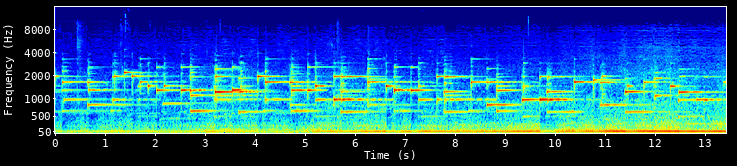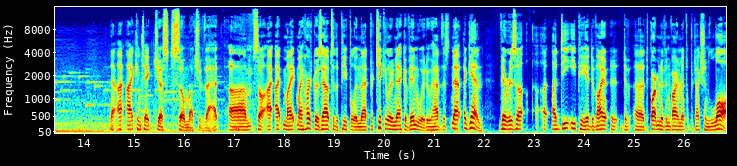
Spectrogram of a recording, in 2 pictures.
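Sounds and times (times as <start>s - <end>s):
ice cream truck music-box jingle: 0.0s - 17.5s
ice cream truck low steady engine hum: 7.5s - 17.3s
speech: 14.5s - 26.8s.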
